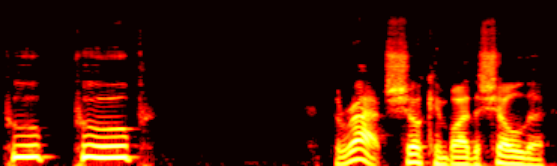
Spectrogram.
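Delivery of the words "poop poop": high hooting "poop, poop"; imitated car horn. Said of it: "still heard to murmur".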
